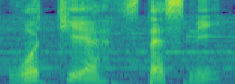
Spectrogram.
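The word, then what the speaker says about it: Wojciech Szczęsny: mereka menyebut nama aslinya prononciation yang benar adalah wojciech szczesny word ya stres nih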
